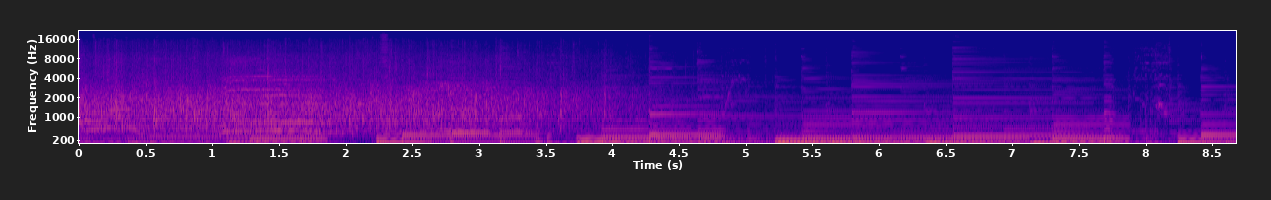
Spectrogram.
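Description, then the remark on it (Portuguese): An audience at a live recording at BTD 2022 breaks into loud, dense applause over steady, sustained music; the clapping thins out after a few seconds while the music carries on. “Palmas! Palmas!”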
